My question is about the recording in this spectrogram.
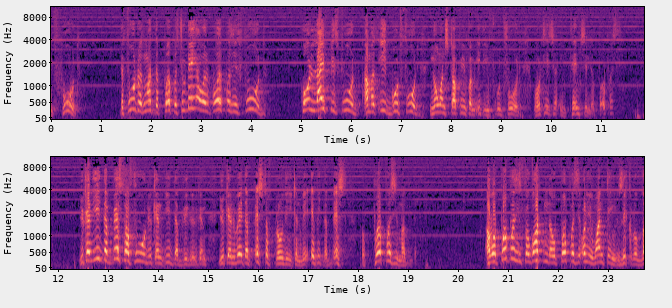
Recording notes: Jumuah Lecture at Masjid Mueenuddeen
